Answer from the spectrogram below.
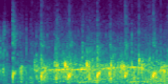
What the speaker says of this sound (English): So for that, applause to you.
